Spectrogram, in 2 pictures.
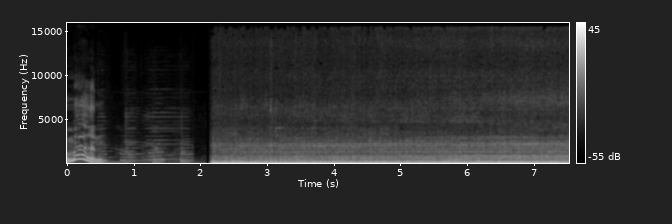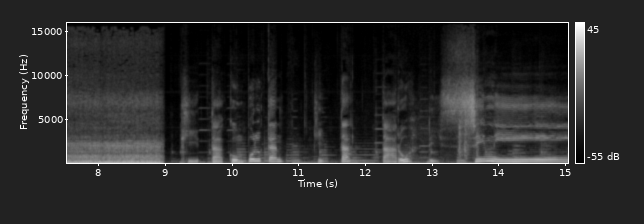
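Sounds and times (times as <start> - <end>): road roller engine rumble: 2.2 - 9.0.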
